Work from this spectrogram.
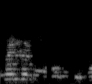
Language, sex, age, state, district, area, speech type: Kashmiri, male, 18-30, Jammu and Kashmir, Baramulla, rural, conversation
